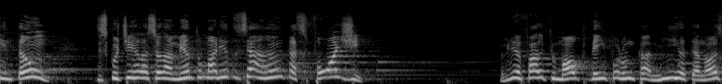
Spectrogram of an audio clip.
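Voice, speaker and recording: A man's voice: very high voice, in a large hall. A man with a Brazilian Portuguese accent preaching a sermon in a church, full of rhetorical questions and call-and-response with his listeners. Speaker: pastor. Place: church hall.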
